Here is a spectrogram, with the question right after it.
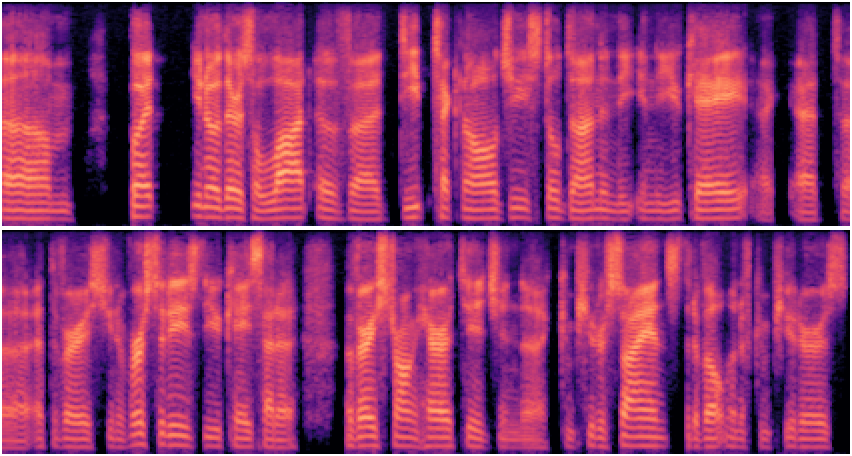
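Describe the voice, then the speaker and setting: A man with an American accent talks at a fairly quick pace in a medium pitch, his intonation flat and monotone, and the sound is dry and close with no echo. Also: quiet background. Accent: American accent despite UK birth. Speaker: investor and startup panel judge. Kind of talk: panel discussion. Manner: hesitant, many filler words.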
